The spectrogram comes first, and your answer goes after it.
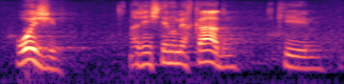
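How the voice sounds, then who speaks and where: A man with a Carioca accent speaks with ordinary pitch variation. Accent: Carioca (Rio) accent, kept. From Rio de Janeiro, Brazil. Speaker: architecture photographer. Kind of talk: lecture. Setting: event hall with live audience, no microphone. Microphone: speaking without a microphone.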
